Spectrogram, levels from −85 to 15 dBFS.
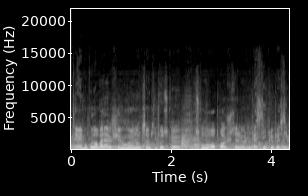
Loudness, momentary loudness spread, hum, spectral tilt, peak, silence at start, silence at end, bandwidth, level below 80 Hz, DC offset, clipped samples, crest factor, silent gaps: -13 LUFS; 5 LU; none; -7 dB/octave; 0 dBFS; 0 s; 0 s; 10 kHz; -30 dBFS; under 0.1%; under 0.1%; 12 dB; none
